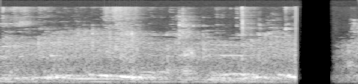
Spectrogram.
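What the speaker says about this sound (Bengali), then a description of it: "এখানে আরো একজন রেসার কবুতর" Racing pigeons cooing close by, a low continuous throaty coo that rolls on for about two seconds before breaking off abruptly and resuming faintly.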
